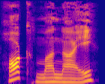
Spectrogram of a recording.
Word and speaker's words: Hogmanay: Ja, da Neujahr einer der wichtigsten schottischen Feiertage ist, kann dieser hier, und ich kann es nicht richtig aussprechen, Hogmanay, H-O-G-M-A-N-A-Y, Hogmanay.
